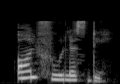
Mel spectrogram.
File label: "All Fool’s Day", English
